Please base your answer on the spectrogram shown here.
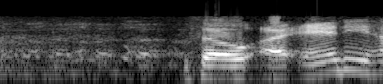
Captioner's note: laugh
